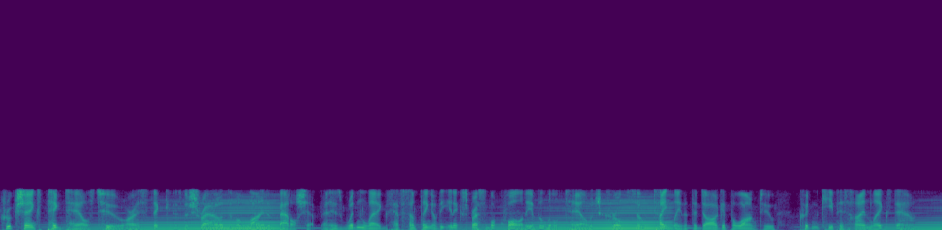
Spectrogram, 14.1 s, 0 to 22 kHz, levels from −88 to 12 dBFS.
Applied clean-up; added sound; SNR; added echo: none; Bowed string instrument; 2 dB; none.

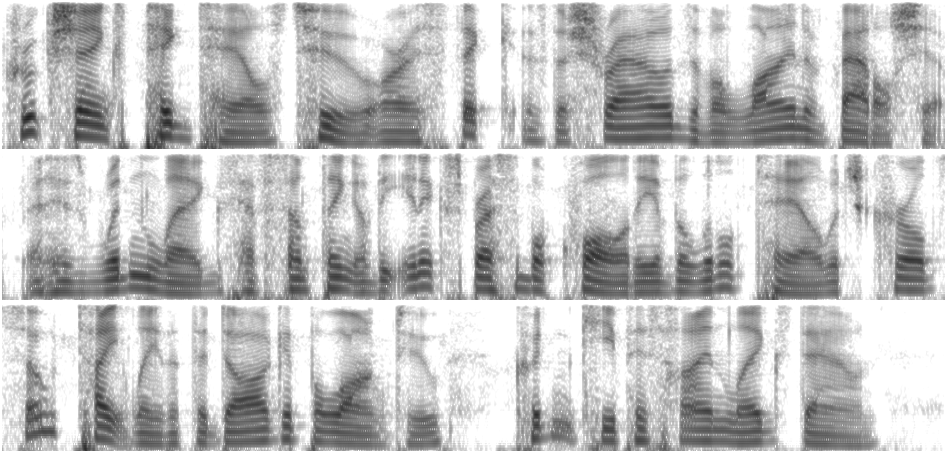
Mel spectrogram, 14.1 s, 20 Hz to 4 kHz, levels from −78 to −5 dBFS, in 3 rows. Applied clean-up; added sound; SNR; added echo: none; none; none; none.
